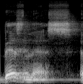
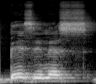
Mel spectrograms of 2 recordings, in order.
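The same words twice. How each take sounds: First: "business" as "biz-ness", two syllables; silent I. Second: "business" as "biz-i-ness", three syllables; wrongly sounded I. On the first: Teacher corrects the mistake, "business" with silent I. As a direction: drop the middle I in "business". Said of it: "ال I هنا silent". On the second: Teacher shows learners the mistake, "business" with an extra syllable. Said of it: "الكلمة دي مش business". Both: Shown as a demonstration.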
